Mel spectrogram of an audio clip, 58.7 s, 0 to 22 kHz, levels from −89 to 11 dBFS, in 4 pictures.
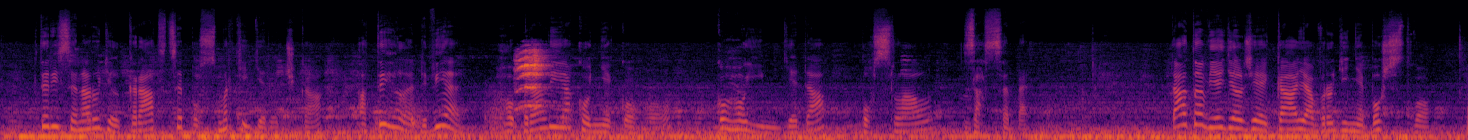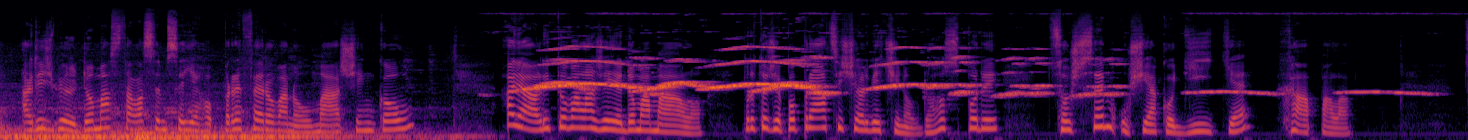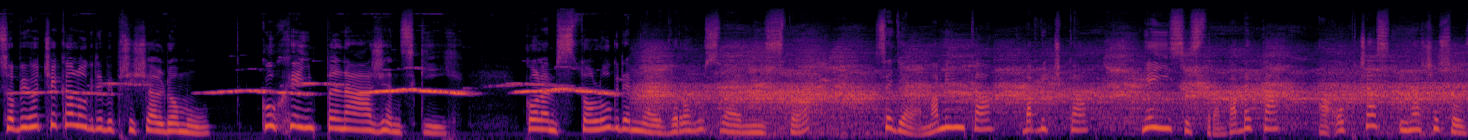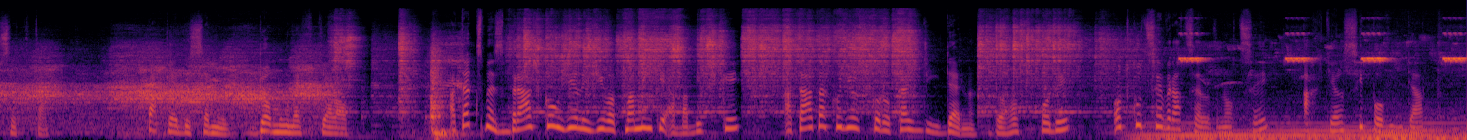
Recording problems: animal sounds; very loud; throughout; 5 dB above the speech

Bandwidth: 17.5 kHz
